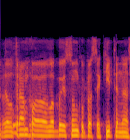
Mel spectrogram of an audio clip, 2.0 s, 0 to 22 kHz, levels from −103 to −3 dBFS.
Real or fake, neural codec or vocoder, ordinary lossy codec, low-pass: fake; codec, 16 kHz, 8 kbps, FreqCodec, larger model; AAC, 32 kbps; 7.2 kHz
